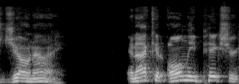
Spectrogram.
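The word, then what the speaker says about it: Johni: But Johnny's name is pronounced Jonai.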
